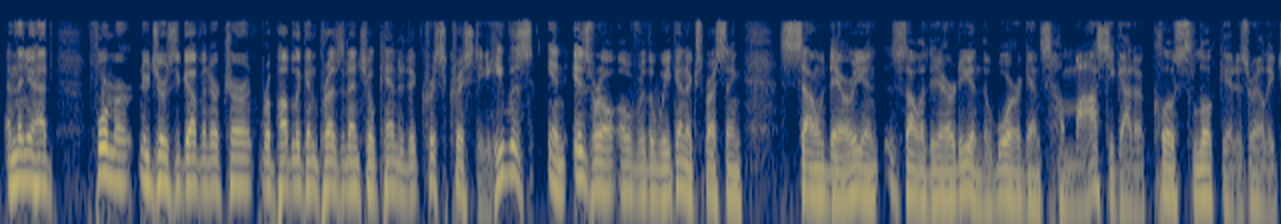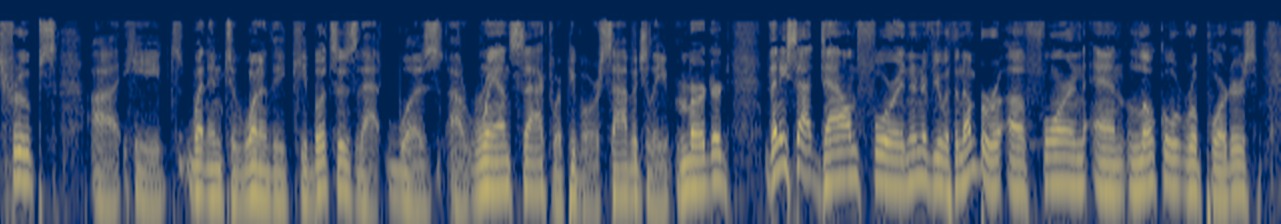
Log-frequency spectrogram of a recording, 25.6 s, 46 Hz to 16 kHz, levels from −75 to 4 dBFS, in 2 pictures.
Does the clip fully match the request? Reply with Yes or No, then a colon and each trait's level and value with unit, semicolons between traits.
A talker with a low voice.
Yes: low, 110 Hz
